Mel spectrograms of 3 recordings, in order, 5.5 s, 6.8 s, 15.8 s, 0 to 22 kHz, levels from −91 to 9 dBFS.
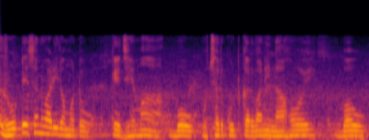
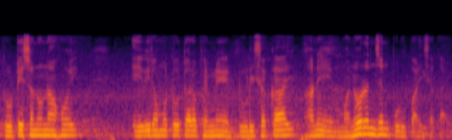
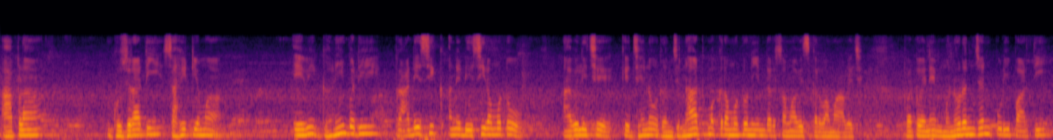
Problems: constant background noise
